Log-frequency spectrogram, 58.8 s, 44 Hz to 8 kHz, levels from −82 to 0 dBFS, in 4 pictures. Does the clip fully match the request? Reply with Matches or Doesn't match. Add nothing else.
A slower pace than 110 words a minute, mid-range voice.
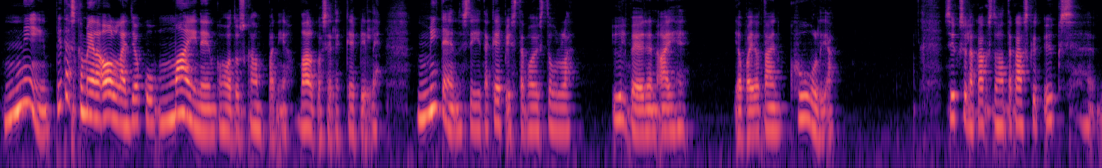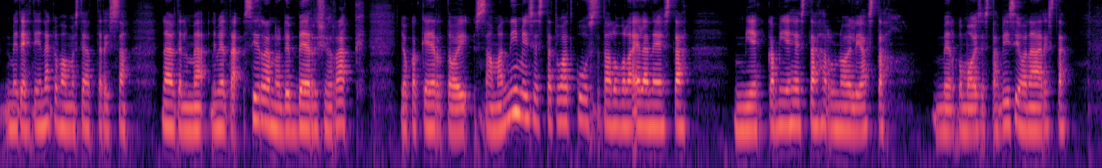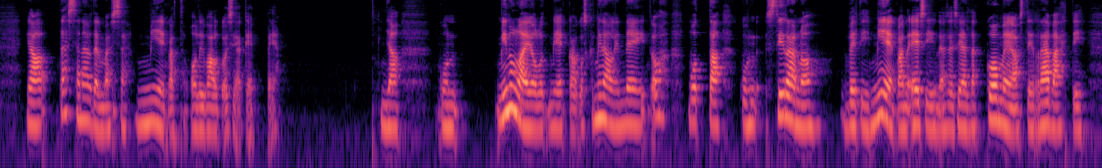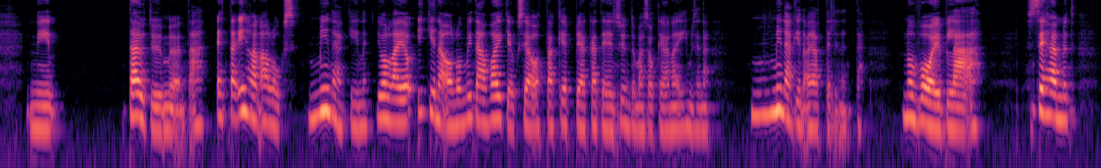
Matches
